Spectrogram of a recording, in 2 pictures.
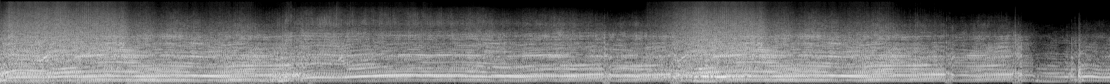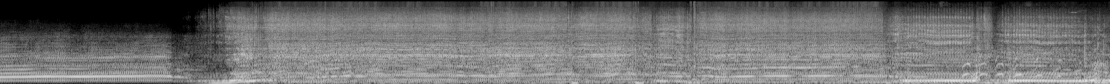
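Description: A supercharged LS9-powered 1967 Chevy Nova accelerates hard with a loud, close engine roar that rises through the revs, drops briefly at a gear change, then screams upward again.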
